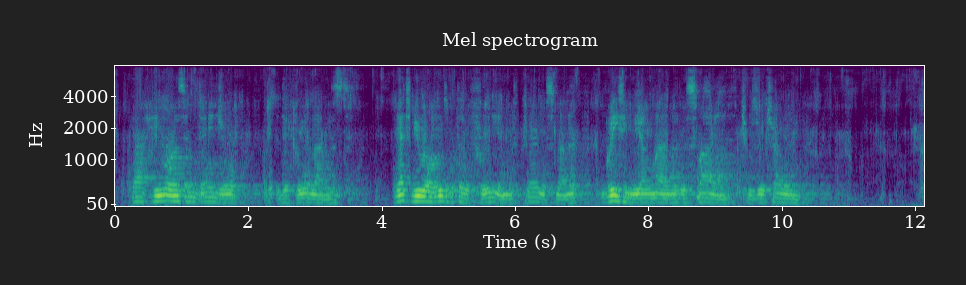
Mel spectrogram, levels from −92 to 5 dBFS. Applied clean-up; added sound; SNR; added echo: neural separator model SepFormer DNS4.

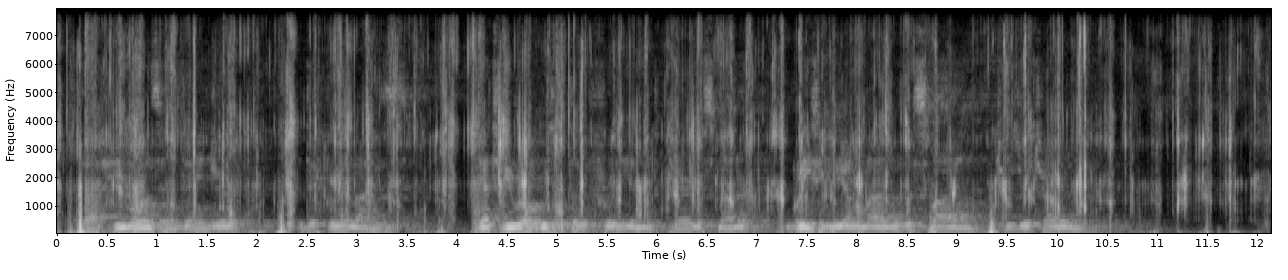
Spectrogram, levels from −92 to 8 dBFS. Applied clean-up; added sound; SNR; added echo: none; Chewing, mastication; 2 dB; reverberation time 2.3 s.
